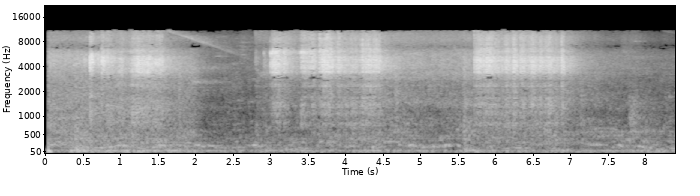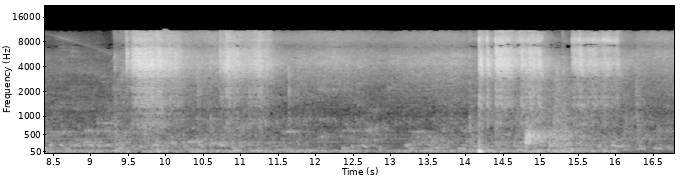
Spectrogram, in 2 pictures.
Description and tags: Welding (with background radio) in Titanic Quarter, Belfast
Recorded with Asustek Sound Recorder on an Asus padfone at 09.59 on 16/12/2015 in an industrial fabrication shop.
through Audacity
